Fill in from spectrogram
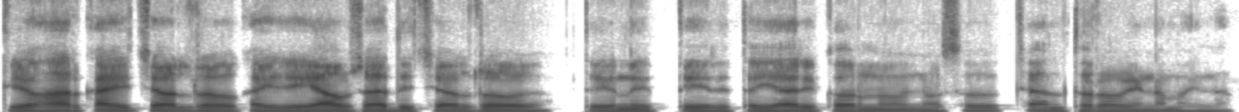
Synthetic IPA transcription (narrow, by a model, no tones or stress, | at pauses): t̪joɦaɾkaːit͡ʃəlɾəɦokaːɦid͡ʒeiawsad̪it͡ʃəlɾəɦot̪enit̪eɾit̪əjːaːɾikɔɾnonosot͡ʃalt̪oɾəɦoenaməɦina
